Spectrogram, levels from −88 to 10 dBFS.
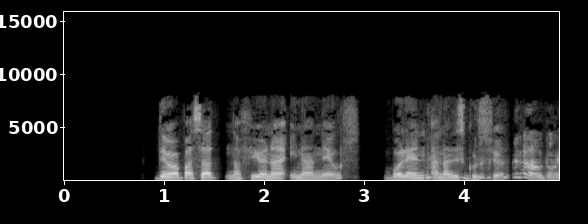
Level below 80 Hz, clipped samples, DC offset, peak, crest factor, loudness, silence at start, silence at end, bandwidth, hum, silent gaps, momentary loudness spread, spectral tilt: -62 dBFS; under 0.1%; under 0.1%; -2 dBFS; 16 dB; -16 LUFS; 0.9 s; 0 s; 8.4 kHz; none; 3.00-3.18 s; 10 LU; -4 dB/octave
